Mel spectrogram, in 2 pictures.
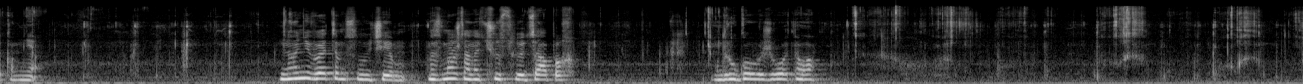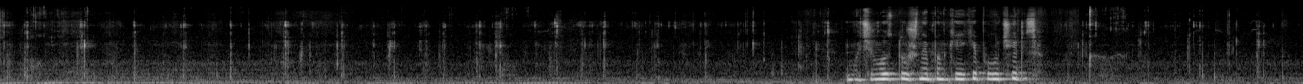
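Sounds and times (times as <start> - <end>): person chewing food: 0.5 - 2.9, 5.8 - 7.3, 8.3 - 21.5, 23.5 - 26.0.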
